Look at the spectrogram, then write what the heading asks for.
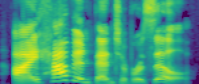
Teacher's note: I'm stressing the negative contraction haven't in order to answer the question I was asked previously.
